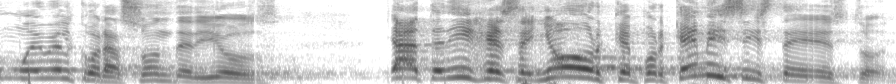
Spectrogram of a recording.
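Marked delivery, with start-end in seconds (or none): 1.9-4.4 much higher and louder, reproachful; complaining bitterly to God; bitter complaint. Acted. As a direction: demand answers from God.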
